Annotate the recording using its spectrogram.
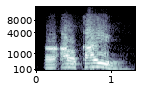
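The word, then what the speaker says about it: alkyne: Lalu yang alkuna itu bahasa Inggrisnya alkain. Nah, beda dengan ini. Karena ini alkene, ini adalah alkain.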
